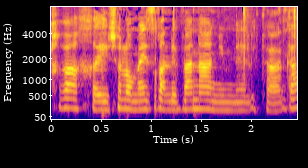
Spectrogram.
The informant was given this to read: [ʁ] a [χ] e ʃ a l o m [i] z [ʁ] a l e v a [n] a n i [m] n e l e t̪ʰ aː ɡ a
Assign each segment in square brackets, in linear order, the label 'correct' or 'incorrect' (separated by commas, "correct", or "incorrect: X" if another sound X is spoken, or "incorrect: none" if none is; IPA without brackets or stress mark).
correct, correct, incorrect: e, correct, correct, correct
